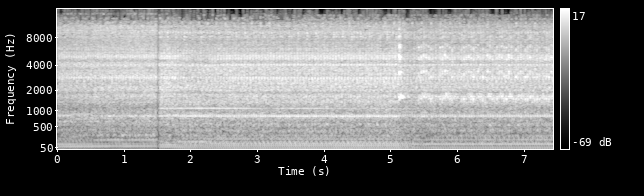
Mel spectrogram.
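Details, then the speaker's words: BMW 328i F30 N20 engine, first start after oil filter housing gasket replacement and coolant bleed: rough uneven grumble with faint rapid rattle settling partway; alternator grumbling, owner suspects coolant got into it; cleared up. "so the alternator was making some pretty grumpy noises there at first i think some coolant must have gone in it it's cleared up now"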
